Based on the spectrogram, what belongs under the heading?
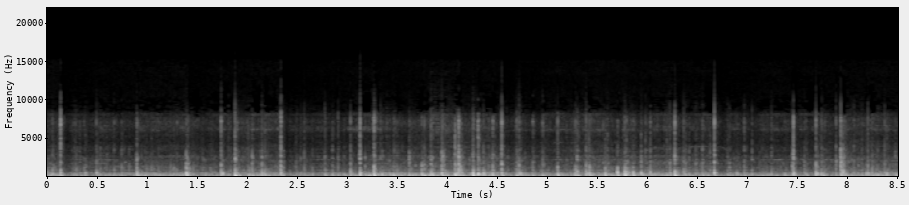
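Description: Dense barrage of fireworks: many sharp bangs and crackles in quick succession, several a second.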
